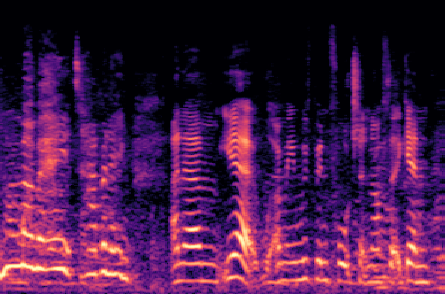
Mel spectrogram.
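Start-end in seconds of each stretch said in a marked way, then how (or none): 0.0-1.4 put-on high, thrilled child voice; excited little girl. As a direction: squeal it like a delighted toddler. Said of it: "she's like".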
